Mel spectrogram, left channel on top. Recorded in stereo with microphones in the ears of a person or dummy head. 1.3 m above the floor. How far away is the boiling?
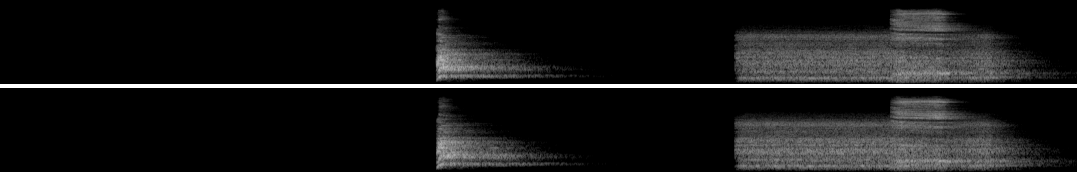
About 7 m.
